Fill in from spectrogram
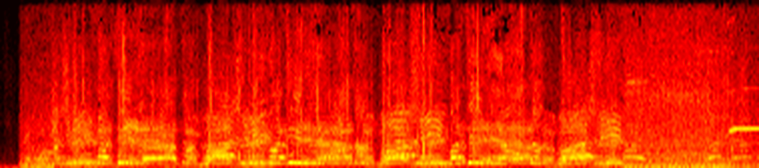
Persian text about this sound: صدها حامی نواز شریف، صدر اعظم مستعفی پاکستان، روز شنبه در اسلام آباد و لاهور به جاده ها برآمده و علیه سلب صلاحیت شدن وی توسط محکمه عالی پاکستان اعتراض کردند.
